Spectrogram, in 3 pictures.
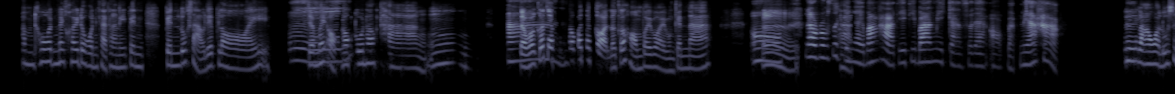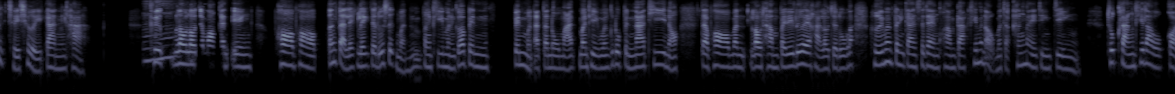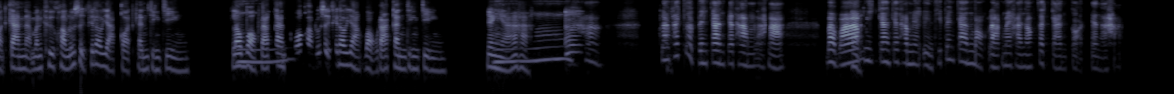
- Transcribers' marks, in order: none
- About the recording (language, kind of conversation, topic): Thai, podcast, ครอบครัวของคุณแสดงความรักต่อคุณอย่างไรตอนคุณยังเป็นเด็ก?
